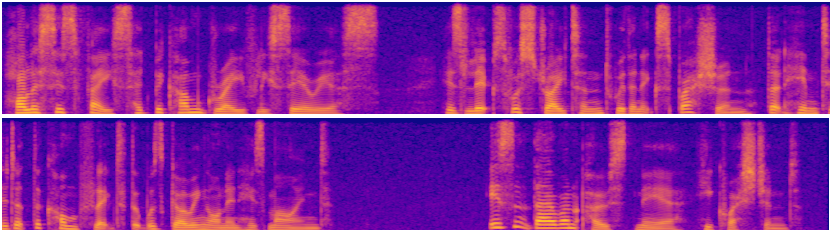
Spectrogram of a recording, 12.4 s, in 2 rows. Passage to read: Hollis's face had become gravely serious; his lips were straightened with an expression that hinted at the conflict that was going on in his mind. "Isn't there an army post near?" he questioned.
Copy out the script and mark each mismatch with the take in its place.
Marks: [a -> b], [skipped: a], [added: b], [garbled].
Hollis's face had become gravely serious; his lips were straightened with an expression that hinted at the conflict that was going on in his mind. "Isn't there an [skipped: army] post near?" he questioned.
